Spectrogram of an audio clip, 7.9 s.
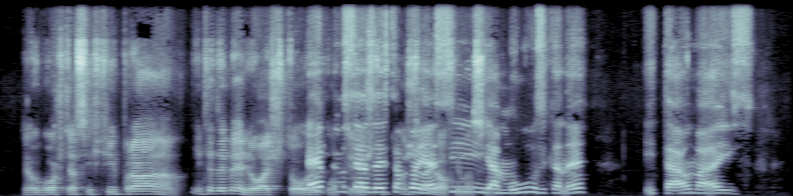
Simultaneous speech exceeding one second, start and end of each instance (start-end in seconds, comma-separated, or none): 3.1-5.0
